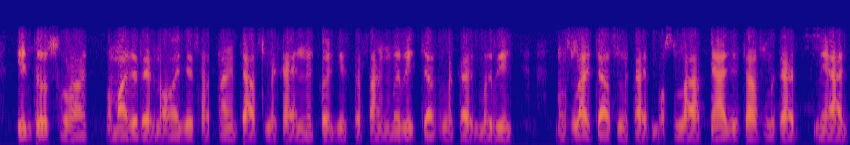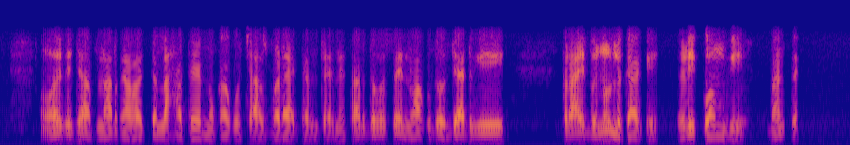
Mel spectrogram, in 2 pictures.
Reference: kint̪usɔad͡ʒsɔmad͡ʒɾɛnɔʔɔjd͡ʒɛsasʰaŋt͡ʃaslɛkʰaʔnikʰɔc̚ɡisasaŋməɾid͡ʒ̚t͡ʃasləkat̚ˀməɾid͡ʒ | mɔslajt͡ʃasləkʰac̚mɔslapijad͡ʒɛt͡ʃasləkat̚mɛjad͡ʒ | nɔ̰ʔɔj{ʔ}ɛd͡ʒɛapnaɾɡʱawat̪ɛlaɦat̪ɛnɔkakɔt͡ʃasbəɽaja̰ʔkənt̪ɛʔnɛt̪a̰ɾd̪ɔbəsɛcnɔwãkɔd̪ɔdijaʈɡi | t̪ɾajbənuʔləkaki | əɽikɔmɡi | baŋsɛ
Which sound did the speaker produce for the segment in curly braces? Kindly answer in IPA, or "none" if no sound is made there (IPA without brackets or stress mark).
k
